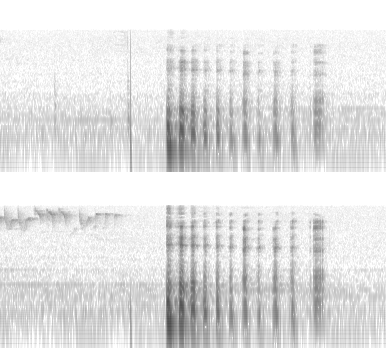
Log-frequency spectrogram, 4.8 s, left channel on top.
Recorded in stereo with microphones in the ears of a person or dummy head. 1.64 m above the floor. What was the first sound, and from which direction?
Laughter, 70° right (ahead or behind).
